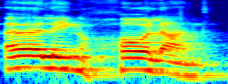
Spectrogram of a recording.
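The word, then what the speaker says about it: Erling Haaland: what is it uh you're supposed to say irling ho holland uh erling holland that's tough that one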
